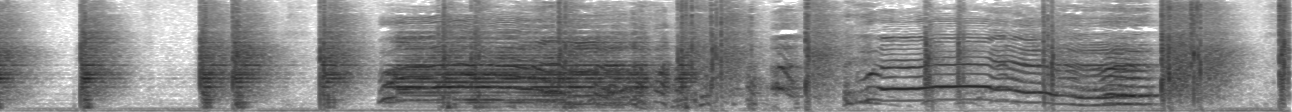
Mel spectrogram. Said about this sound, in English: Hold the singing, just the hand claps. Singing was good. I like the singing.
